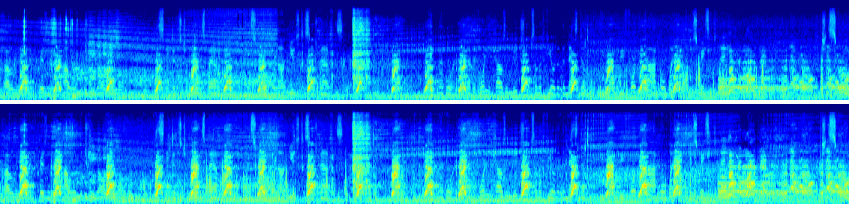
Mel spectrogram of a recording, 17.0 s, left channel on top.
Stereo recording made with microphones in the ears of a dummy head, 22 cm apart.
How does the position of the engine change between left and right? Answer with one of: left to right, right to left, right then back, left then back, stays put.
left to right.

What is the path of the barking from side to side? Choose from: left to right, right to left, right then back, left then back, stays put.
stays put.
